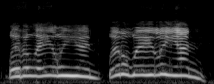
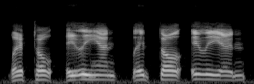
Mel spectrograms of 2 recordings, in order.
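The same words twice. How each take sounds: First: It is said in a normal voice. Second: It is said in a robot voice.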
